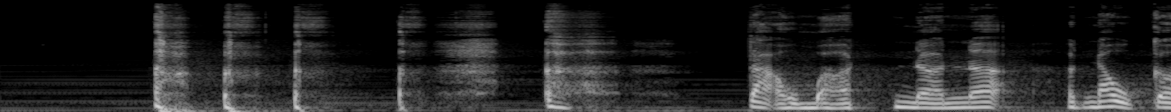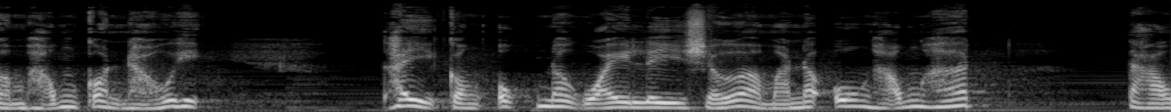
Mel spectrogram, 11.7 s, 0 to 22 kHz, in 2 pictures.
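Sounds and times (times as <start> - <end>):
elderly woman coughing: 0.8 - 3.0
speech: 2.7 - 3.0, 3.8 - 7.0, 7.8 - 10.8, 11.5 - 11.7.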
